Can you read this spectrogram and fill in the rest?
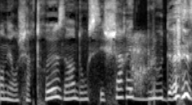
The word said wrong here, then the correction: Shared Blood: c'est ça ? – Voilà, Charette, alors je vais rectifier, ça dit Shared Blood, Shared D'accord.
